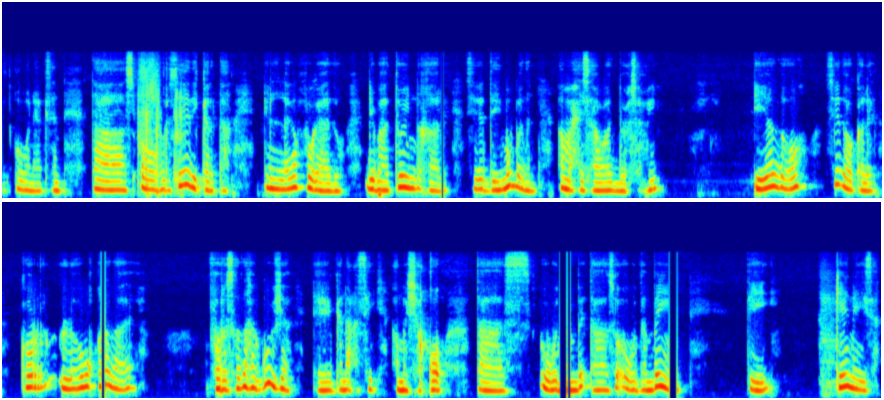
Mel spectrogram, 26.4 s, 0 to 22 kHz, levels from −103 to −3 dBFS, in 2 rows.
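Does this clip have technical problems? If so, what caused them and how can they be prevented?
Yes. Packet loss on an ADPCM call leaves abrupt silent holes at 6.58 to 6.63 s, 14.68 to 14.78 s, 21.56 to 21.73 s and 23.20 to 23.45 s. Each gap throws the decoder's adaptive predictor and step size out of step with the sender's. Speech then returns with a click, distortion or the wrong level, and settles within tens of milliseconds. Better network quality of service, loss concealment, and resynchronising the decoder state after a gap would prevent it.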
